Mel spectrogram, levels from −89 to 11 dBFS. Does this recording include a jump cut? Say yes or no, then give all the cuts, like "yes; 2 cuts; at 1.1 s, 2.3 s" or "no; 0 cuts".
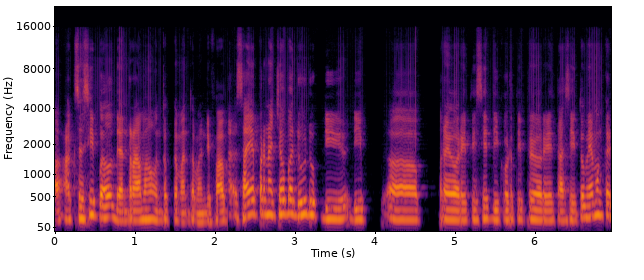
yes; 1 cut; at 2.2 s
